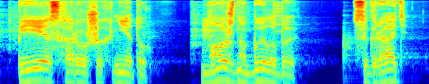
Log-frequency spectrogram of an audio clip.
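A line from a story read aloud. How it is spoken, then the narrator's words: Quiet. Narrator (Russian): сказал он негромко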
